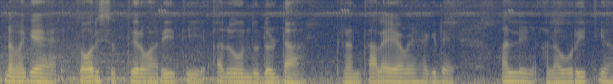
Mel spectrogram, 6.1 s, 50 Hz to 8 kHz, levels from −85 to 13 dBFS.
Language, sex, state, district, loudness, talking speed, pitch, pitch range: Kannada, male, Karnataka, Mysore, -18 LUFS, 105 wpm, 115 Hz, 110-120 Hz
